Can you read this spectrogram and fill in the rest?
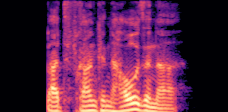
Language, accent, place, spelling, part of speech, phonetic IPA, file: German, Germany, Berlin, Bad Frankenhausener, adjective, [baːt ˌfʁaŋkn̩ˈhaʊ̯zənɐ], De-Bad Frankenhausener.ogg
- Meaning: of Bad Frankenhausen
